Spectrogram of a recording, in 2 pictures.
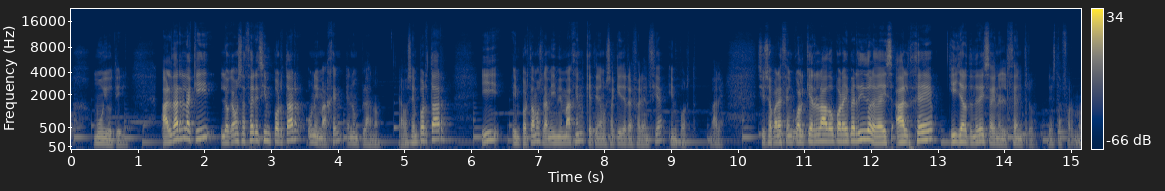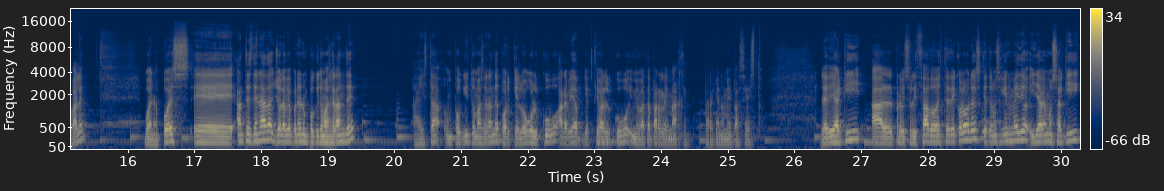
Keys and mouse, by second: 12.5 alt+g, 14.6 right drag, 15.3-15.9 middle drag, 17.8 middle click, 18.2 right click, 19.7 s, 27.5 click, 27.6 click, 29.7-30.2 middle drag.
